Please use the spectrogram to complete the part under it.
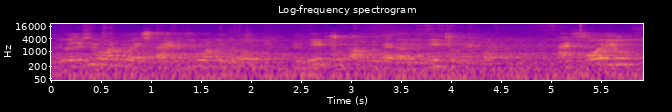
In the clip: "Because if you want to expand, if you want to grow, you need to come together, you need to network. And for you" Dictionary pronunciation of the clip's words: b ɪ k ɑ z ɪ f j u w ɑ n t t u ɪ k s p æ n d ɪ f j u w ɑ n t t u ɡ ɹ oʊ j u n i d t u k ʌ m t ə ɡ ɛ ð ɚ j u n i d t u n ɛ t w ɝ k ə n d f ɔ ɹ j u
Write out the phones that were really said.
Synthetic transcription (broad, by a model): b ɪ k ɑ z ɪ f j u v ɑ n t t u ɪ k s p æ n d ɪ f j u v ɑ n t t u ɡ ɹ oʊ j u n i d t u k ʌ m t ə ɡ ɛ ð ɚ j u n i d t u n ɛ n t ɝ ə n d f ɔ ɹ j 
